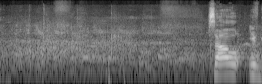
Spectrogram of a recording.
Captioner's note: audience laughter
